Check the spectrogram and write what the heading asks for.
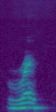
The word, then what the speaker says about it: read: o se lee read, ese se va a quedar igualito en pasado, solamente que se va a pronunciar como el color rojo, red, red, ¿ok?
